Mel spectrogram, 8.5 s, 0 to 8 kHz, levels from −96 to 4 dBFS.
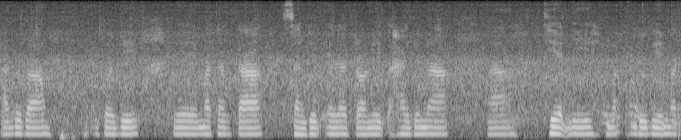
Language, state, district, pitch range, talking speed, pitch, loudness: Manipuri, Manipur, Imphal West, 135-140 Hz, 75 wpm, 140 Hz, -19 LUFS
